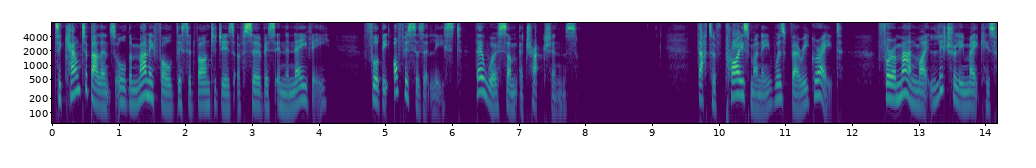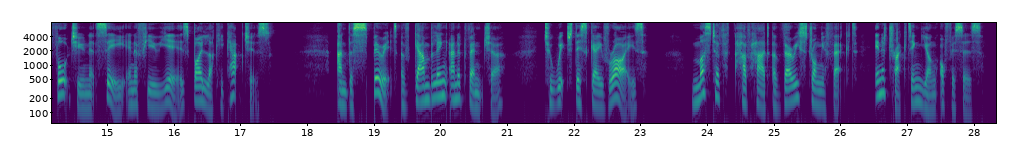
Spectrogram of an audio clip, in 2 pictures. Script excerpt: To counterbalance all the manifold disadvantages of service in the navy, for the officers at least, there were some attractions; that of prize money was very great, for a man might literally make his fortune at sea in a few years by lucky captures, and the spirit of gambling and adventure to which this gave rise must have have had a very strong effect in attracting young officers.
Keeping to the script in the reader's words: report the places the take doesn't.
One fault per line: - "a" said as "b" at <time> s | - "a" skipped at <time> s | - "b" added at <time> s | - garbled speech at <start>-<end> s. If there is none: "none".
none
